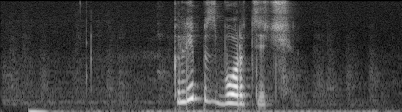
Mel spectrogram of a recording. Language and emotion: Russian, neutral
